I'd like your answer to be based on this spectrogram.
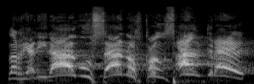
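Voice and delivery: horrified shout. Real, not acted. Preacher shouting the gruesome detail. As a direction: cry out the horror.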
